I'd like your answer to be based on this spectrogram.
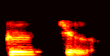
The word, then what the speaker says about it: Gudgu: And it's pronounced Gudgu.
